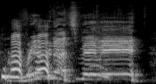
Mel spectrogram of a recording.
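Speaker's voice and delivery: very high, laughing squeal; gleeful whoop. Pretend. Podcaster hollering a joke episode name to co-hosts, gleeful.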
